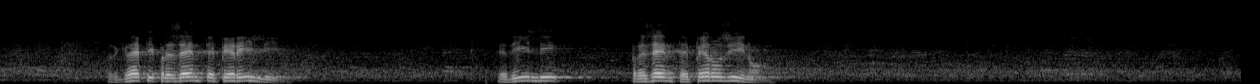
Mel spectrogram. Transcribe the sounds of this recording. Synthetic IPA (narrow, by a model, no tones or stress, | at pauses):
peɾɡɾɛfipɾezɛnt̪epeɾilːi | peɾilːi | pɾezɛnt̪epeɾoziːno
